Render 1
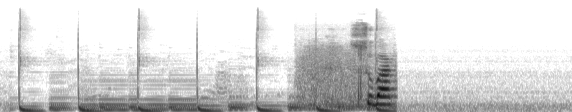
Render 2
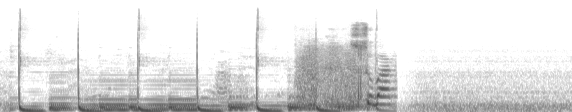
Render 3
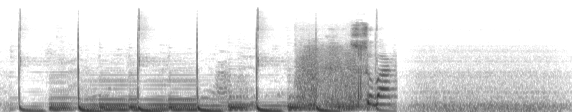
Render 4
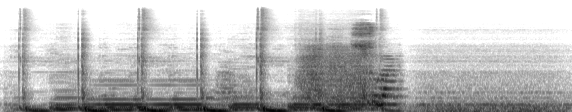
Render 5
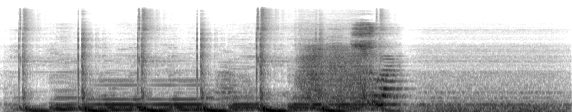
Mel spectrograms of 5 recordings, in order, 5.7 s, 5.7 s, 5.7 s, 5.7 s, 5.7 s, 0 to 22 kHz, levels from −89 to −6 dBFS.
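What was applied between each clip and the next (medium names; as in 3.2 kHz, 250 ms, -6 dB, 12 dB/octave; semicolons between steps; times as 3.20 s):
compression 16:1, threshold -32 dBFS, peak gain reduction 22 dB; trim -1 dB
level rider gain up to 8.5 dB; trim -2 dB
reverberation RT60 0.20 s, pre-delay 35 ms, DRR -5 dB; trim +3 dB
feedback delay 68 ms, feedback 52%, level -20 dB; trim +2 dB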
